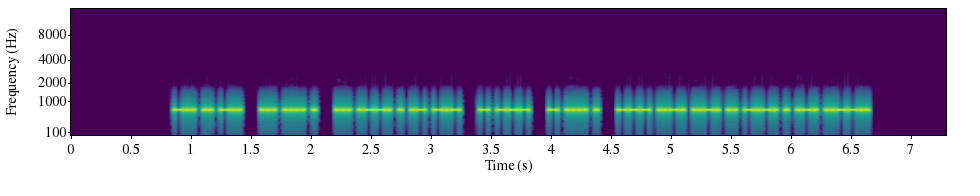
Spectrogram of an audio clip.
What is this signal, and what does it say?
Morse code, heard as a keyed tone, about 50 wpm, 700 Hz. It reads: DID SHE SPEAK TO THE OFFICER?
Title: Sentences from Top 1200 Words 50wpm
